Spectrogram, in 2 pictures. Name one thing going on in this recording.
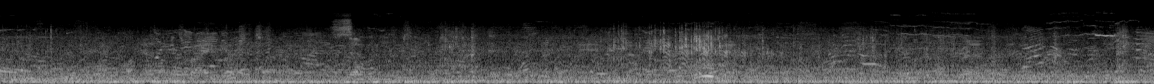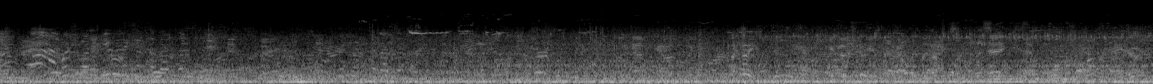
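A crowd of men and women chatters outdoors at a distance.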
